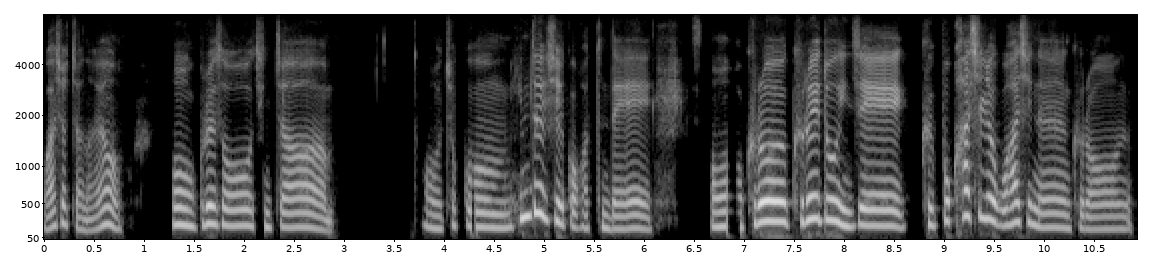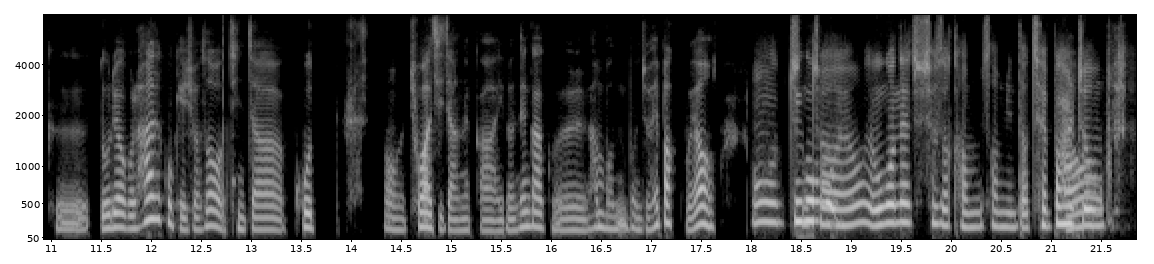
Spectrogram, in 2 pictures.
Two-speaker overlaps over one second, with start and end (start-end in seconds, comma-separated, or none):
none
